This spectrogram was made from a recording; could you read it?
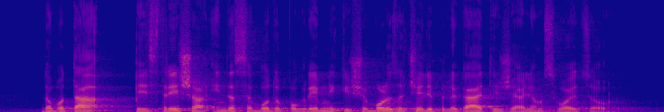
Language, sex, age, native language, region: Slovenian, male, 30-49, Slovenian, Pomurje region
